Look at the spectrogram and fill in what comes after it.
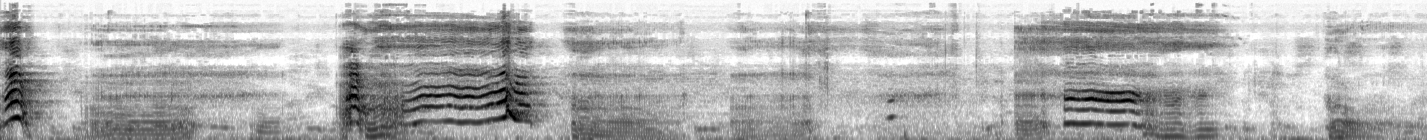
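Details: Rat terrier making funny vocal noises indoors: a run of grumbling, whining sounds that rise and fall in pitch, some drawn out and wavering, broken by short pauses. Human voices may be mixed in.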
